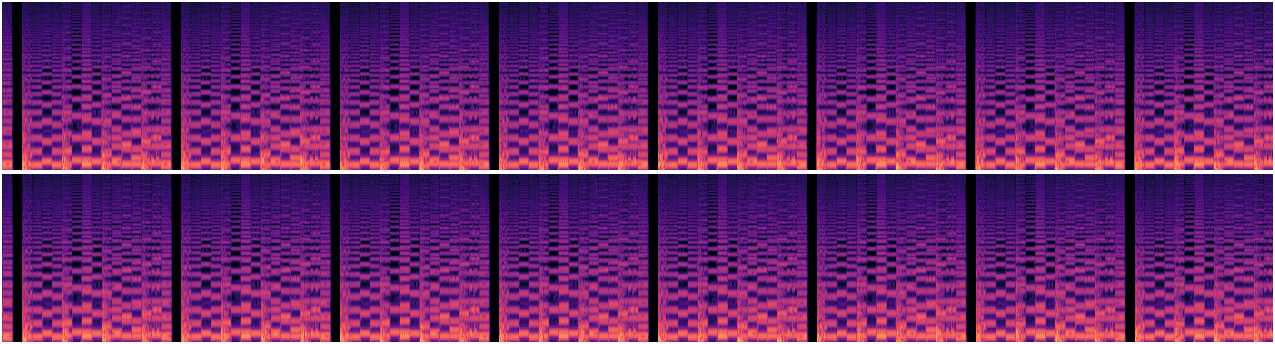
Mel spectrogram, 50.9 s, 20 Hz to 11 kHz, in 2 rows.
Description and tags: Tough fight
The feeling I got from this - when I was making it but also after - is like...
When you try to get through the end of the day at work - or fighting your way through a dungeon with hordes of Goblins and your arms starting to hurt from swinging the sword.
It's raw. It's tough.
Credits are much appreciated!
I would love to see!
raw, Drum, Electronic, 16-bit, Chiptune, loop, Beats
